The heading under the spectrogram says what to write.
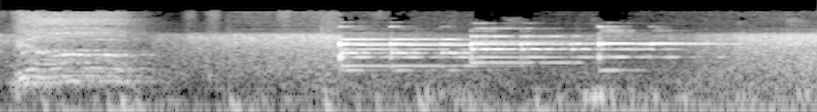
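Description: A BlackBerry phone alarm clock tone plays a quick, bright melody of electronic beeping notes at moderate volume over a faint background hiss. A brief voice-like sound comes just before it.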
